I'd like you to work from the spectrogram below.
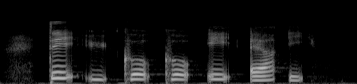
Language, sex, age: Danish, female, 26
